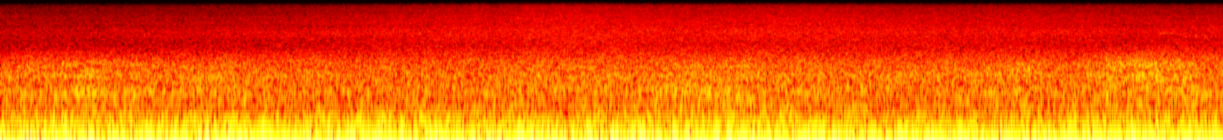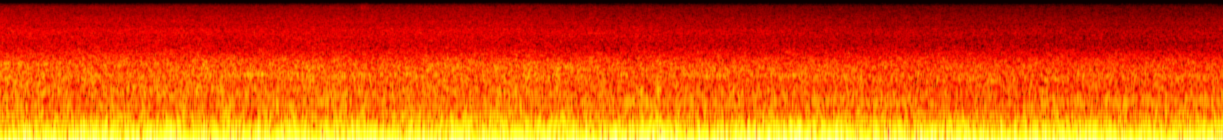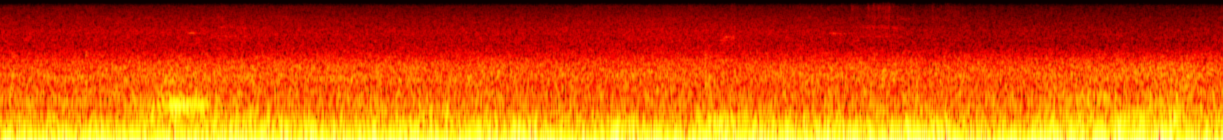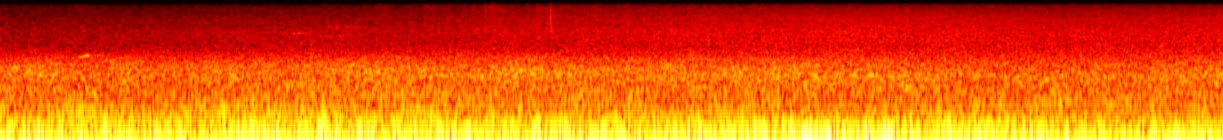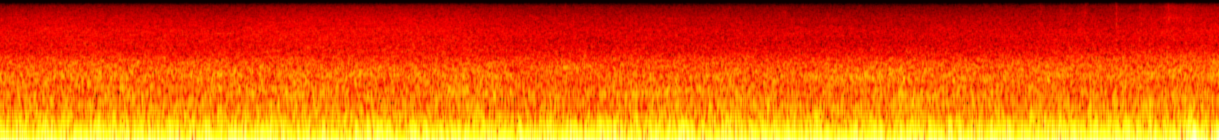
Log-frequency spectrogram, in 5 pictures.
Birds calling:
Eastern Towhee (Pipilo erythrophthalmus), unidentified bird

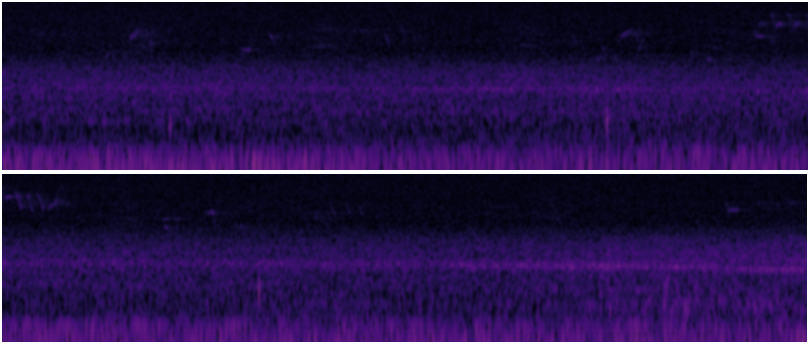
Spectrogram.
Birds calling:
Yellow Warbler (Setophaga petechia)

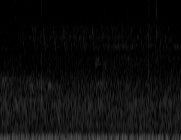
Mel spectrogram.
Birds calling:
Swamp Sparrow (Melospiza georgiana)

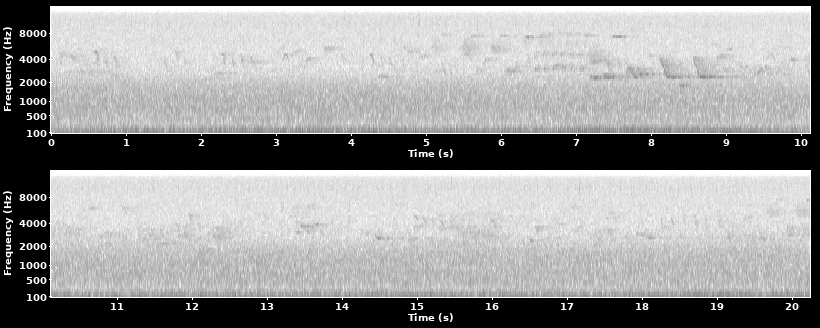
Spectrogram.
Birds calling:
Song Sparrow (Melospiza melodia), Baltimore Oriole (Icterus galbula)

